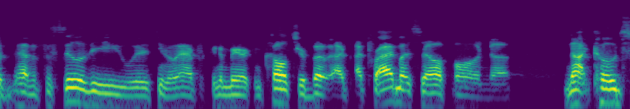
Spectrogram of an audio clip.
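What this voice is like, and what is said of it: Usual voice. Nothing is said of it.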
